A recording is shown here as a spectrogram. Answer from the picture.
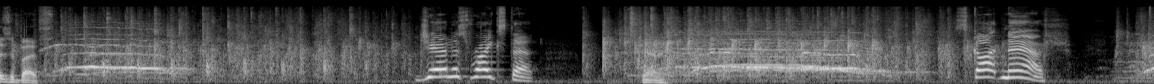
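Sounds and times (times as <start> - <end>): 
speech: 0.0 - 0.8, 4.2 - 5.4, 6.4 - 6.8, 9.8 - 10.6
audience clapping: 0.0 - 4.6, 5.8 - 11.5.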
